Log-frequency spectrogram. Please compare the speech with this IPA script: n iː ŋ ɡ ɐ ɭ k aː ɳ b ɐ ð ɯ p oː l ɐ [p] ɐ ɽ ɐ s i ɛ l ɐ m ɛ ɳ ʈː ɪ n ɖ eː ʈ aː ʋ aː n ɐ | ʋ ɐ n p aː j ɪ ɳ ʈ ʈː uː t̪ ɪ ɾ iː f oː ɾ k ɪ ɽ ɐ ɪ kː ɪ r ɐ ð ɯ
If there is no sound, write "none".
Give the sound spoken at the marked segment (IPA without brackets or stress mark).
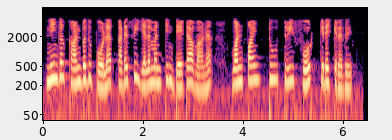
k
